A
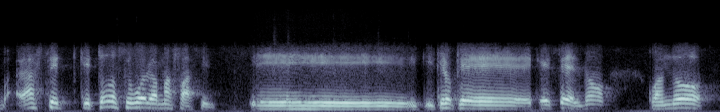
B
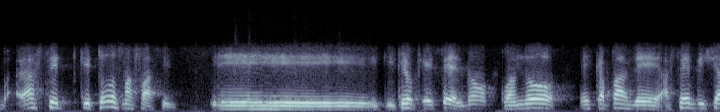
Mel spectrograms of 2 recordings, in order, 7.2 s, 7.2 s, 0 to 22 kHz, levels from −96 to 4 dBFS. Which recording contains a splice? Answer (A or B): B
